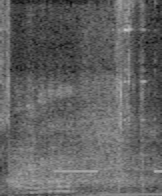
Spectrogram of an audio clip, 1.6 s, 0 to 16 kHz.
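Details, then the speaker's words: 2005 Honda Pilot after replacing the leaking O-ring in the power steering pressure hose, winter start: smooth, even hum with no pump whine, much quieter than before, and no reservoir bubbling, normal power steering. "so no lights coming on that's good ah and immediately I can hear it's it's a lot less noisy uh than it was and it sounds really good already"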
